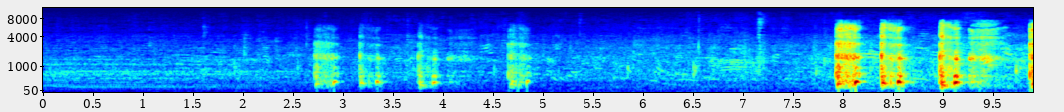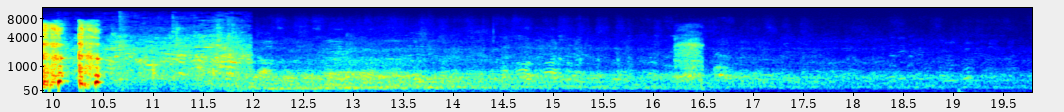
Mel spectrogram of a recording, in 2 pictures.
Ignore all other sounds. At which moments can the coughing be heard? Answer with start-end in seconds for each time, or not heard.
2.7-4.9, 7.9-10.5, 16.2-16.8.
